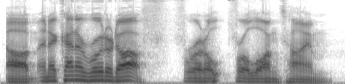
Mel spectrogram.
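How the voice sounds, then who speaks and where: Enthusiastic low-voiced man guest. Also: fast talker, clean tone, dry recording, studio quality. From United States. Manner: animated, enthusiastic storytelling. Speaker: guest, reaction channel creator. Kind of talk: casual interview storytelling.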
